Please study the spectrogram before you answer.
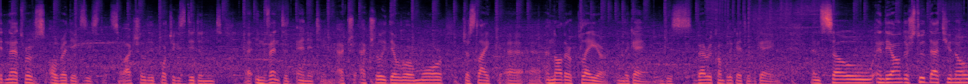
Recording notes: Live from SIBF 2023.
